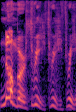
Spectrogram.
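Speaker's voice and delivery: slow announcer-style count, self-made reverb echo on "three". Announcing the next countdown entry with a self-made reverb echo. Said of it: "I gave my own reverb there".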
